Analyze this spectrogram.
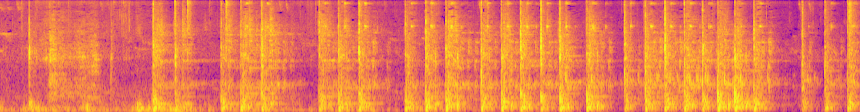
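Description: A rapid run of knocks as seasoning is beaten to crush it instead of being cut up. It starts about a second and a half in and goes on, with short breaks, until near the end.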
